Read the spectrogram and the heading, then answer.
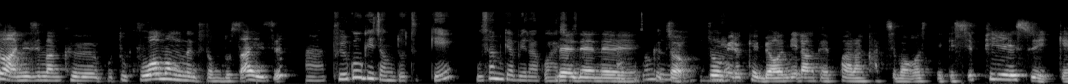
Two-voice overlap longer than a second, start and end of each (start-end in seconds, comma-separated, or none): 5.5-7.3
